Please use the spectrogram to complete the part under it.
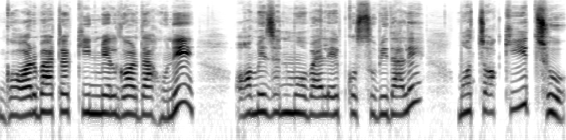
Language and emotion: Nepali, surprised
